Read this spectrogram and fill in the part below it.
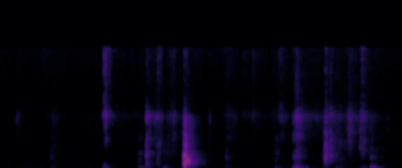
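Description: Small plastic containers click and knock against a table.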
